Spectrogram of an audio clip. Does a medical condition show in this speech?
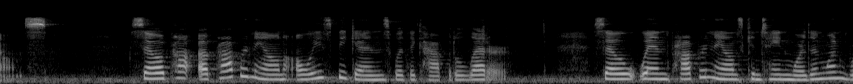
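No.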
